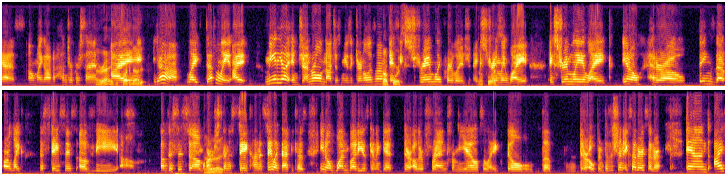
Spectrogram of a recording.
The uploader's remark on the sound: joins us over the phone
